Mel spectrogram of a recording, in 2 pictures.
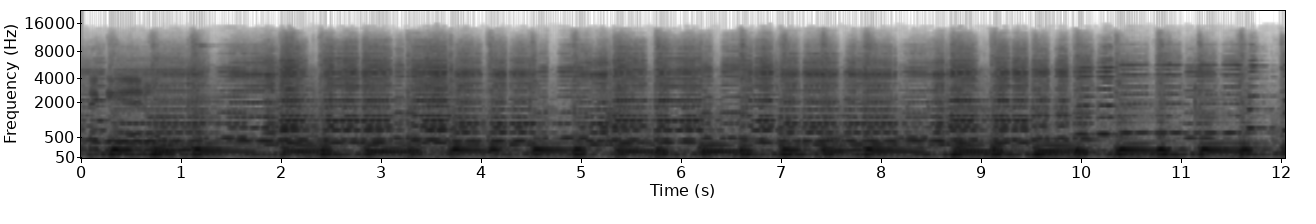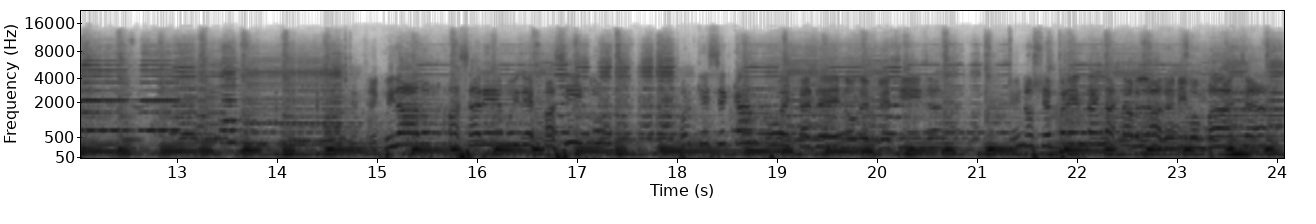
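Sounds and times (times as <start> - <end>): accordion folk music: 0.0 - 24.0.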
